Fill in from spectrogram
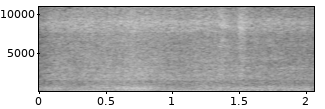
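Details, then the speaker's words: Older carbureted Honda Vario 110 after carburetor service and idle speed adjustment: clean rev rise on throttle and smooth fall back, no stumble or popping; carb well set. "Oke, kita gas, mantap."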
